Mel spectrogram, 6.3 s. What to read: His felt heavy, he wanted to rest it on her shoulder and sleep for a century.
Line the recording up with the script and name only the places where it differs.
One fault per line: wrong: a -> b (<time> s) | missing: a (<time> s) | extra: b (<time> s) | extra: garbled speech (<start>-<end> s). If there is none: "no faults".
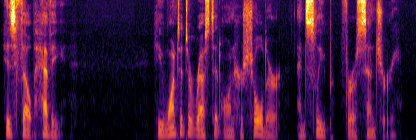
no faults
